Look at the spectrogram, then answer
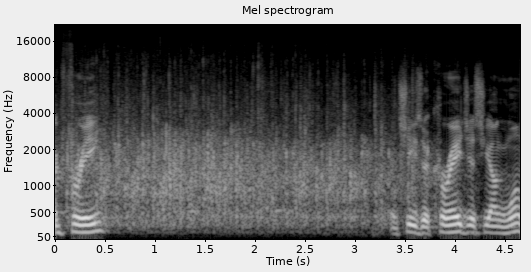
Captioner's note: applause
